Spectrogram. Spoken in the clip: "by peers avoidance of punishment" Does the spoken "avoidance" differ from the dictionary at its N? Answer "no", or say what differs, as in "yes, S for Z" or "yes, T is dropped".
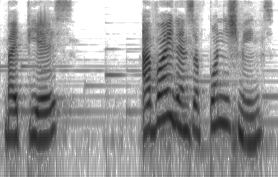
no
